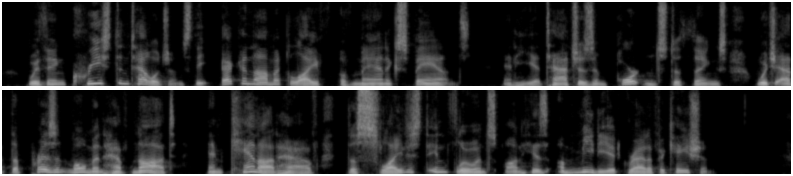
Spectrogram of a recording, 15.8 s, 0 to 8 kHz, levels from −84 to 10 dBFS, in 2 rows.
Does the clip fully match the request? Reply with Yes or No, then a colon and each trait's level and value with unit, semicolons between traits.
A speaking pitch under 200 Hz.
Yes: medium, 140 Hz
